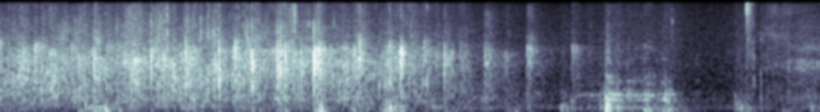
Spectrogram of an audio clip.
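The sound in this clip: Applause from a church audience welcoming a family onto the stage: brisk clapping that starts full, then thins and tapers off, dying away by about five seconds.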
